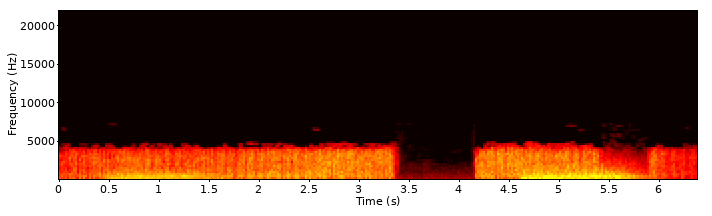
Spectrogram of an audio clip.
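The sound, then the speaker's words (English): Sustained bursts of rapid automatic gunfire fill the air, loud and dense, broken by one brief pause of near silence before another long barrage resumes. No one speaks. “Davy and Rosita ran out of the front door at once, he flinging hand grenades, and she firing wildly with a gun.”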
